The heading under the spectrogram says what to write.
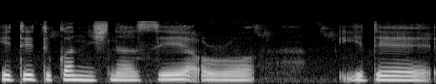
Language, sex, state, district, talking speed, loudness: Nagamese, female, Nagaland, Dimapur, 80 wpm, -15 LUFS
